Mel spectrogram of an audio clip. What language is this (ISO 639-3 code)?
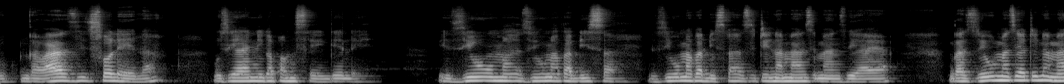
fip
